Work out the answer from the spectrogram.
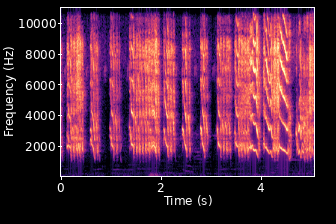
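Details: Hungry Black-naped oriole (kilyawan) being fed by a three-year-old girl in the Philippines gives rapid harsh begging squawks, about three a second, some with descending whistled sweeps near the end.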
